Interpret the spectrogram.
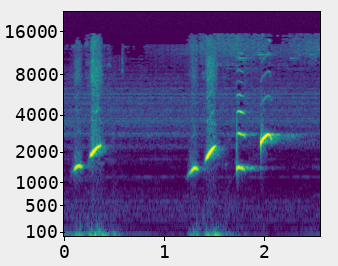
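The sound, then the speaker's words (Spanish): Rising two-note "co-qui" calls of a coquí tree frog of Puerto Rico, repeated three times in quick succession, clear, with a final drawn-out higher note and no talking. “Entonces, ese sonido del coquí, si ustedes quieren meditar y concentrarse en el sonido, pueden crear un estado alterado de conciencia y poder entrar en contacto con energías superiores.”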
